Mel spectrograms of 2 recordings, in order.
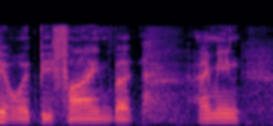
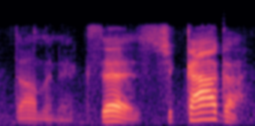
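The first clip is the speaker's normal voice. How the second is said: very loud, worst-ever Chicago accent; 10 dB louder than usual. Reading out Dominic's answer, in a bad Chicago accent. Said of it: "That's my worst Chicago accent ever".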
